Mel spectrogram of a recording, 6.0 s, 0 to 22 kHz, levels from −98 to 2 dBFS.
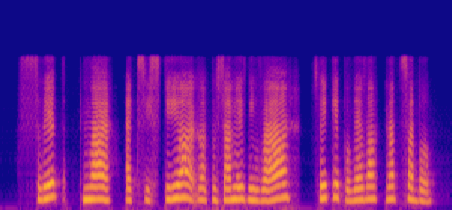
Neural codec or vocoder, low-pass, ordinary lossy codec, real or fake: codec, 16 kHz, 0.5 kbps, FreqCodec, smaller model; 7.2 kHz; none; fake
